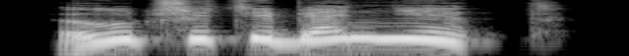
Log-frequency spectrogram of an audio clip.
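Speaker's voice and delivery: shrill, high despairing shout, sobbing through tears. A little boy answers a woman, shouting in despair through tears. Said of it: "с отчаянием закричал он сквозь слезы".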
